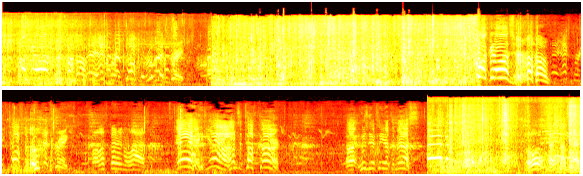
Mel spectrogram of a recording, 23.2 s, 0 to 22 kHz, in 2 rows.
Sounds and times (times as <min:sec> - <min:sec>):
Turkey: 0:17.4 - 0:17.9.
